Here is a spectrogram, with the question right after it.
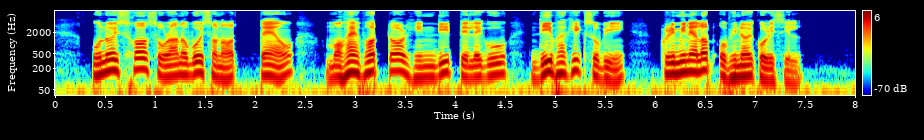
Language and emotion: Assamese, neutral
